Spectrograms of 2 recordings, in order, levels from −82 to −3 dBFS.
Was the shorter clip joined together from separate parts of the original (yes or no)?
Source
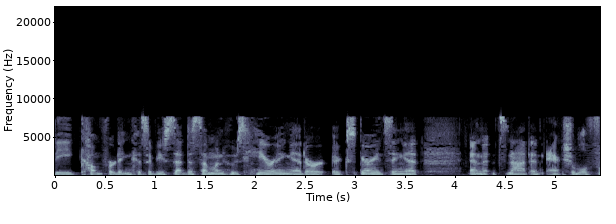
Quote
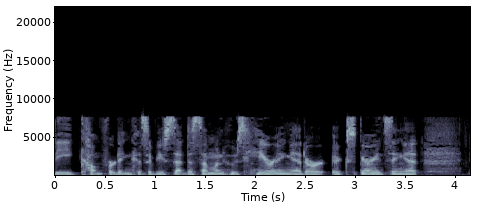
no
